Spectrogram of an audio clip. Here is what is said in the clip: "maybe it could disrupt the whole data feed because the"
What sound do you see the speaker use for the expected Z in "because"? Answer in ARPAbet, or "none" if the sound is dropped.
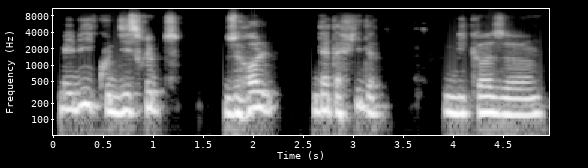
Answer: Z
